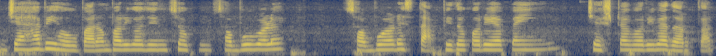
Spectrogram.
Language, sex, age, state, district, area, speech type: Odia, female, 30-45, Odisha, Kendrapara, urban, spontaneous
